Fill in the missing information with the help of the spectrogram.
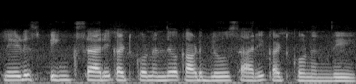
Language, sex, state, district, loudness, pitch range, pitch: Telugu, female, Andhra Pradesh, Guntur, -16 LUFS, 180-195 Hz, 190 Hz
